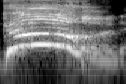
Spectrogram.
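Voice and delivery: high, loud "Good!"; teacher praising the class; loud praise. Retold or imitated. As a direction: snap out the praise.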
